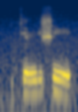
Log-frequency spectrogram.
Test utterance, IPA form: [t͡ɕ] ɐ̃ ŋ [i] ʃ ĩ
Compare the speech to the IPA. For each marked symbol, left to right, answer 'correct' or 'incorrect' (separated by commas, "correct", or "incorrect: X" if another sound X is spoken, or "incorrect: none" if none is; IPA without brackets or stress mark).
incorrect: kʲ, correct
